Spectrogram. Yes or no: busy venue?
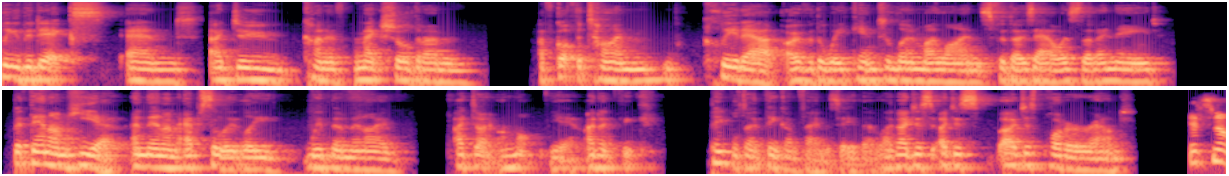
no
